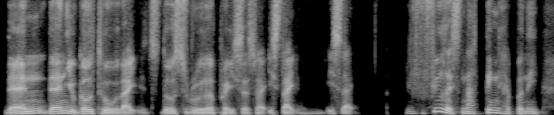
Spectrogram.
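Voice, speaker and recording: Singaporean man, low voice, dry sound. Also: expressive, normal speed, dark tone, no room sound. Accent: Singaporean English. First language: Mandarin. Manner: chatty, compares places from experience. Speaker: podcast co-host. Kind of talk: casual chat.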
